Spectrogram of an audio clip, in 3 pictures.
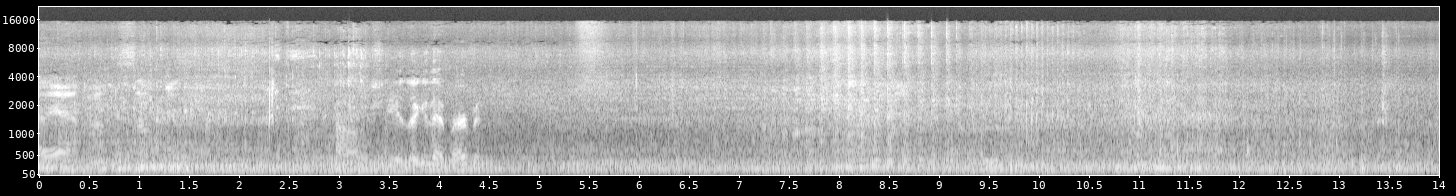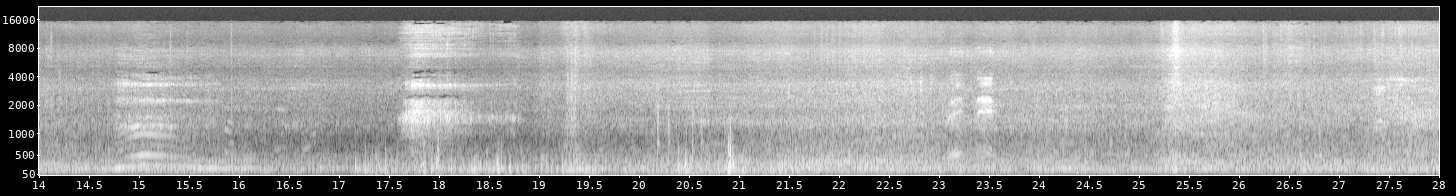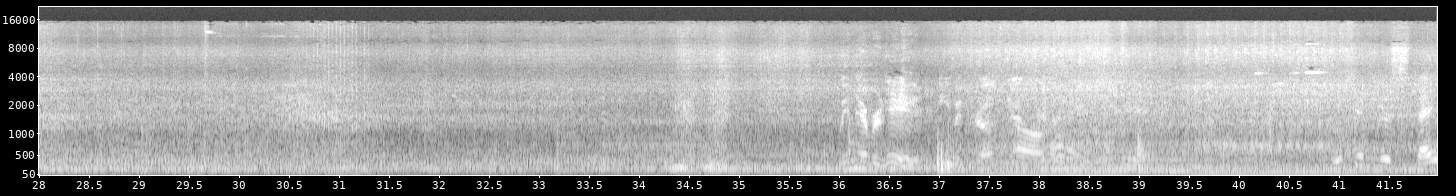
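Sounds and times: tyre and cab rumble: 0.0 - 41.9.

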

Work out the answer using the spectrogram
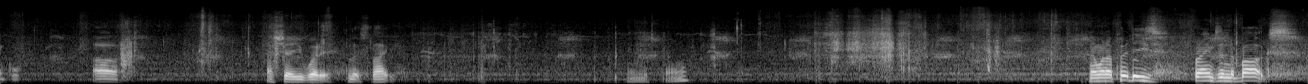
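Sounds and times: honey bees buzzing: 0.0 - 13.0
rustling: 4.0 - 11.0.

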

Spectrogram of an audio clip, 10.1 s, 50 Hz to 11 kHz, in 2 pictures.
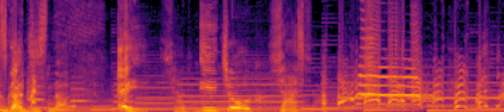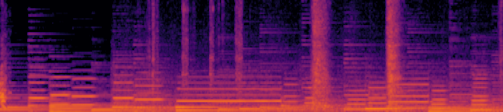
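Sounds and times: background music with held notes: 0.0 - 10.0
women laughing: 3.0 - 5.3.

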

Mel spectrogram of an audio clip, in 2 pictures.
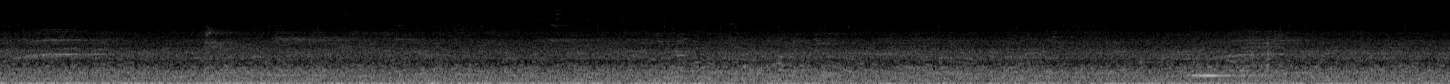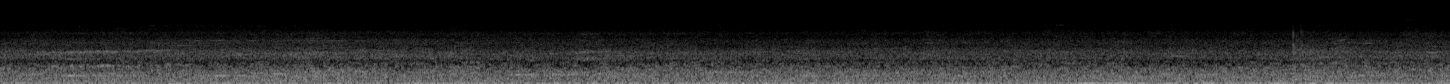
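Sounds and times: busy shopping mall rumble: 0.0 - 29.0.

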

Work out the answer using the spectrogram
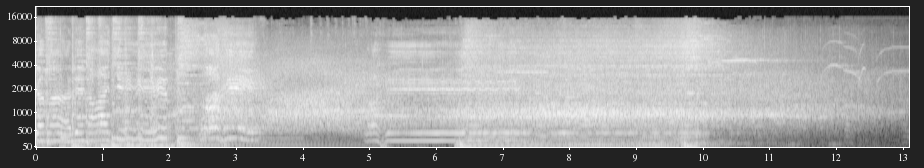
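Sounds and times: audience cheering: 2.5 - 13.0
whistles from audience: 6.3 - 13.0.

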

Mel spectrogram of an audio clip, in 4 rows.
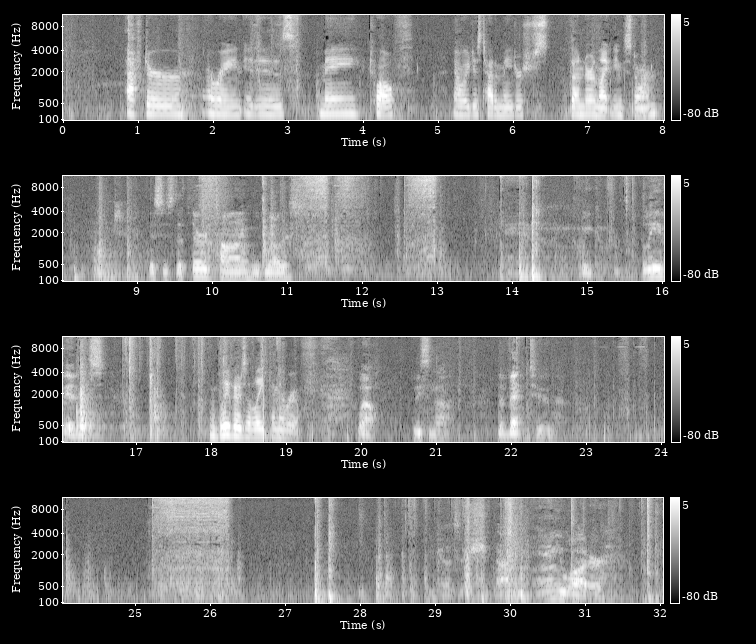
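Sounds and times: cordless drill running: 9.8 - 10.2, 11.2 - 12.0, 12.6 - 13.1, 25.2 - 26.4.

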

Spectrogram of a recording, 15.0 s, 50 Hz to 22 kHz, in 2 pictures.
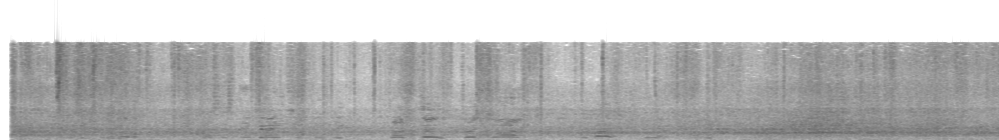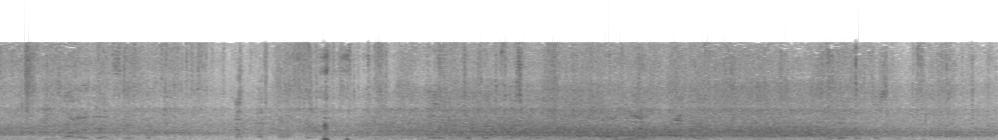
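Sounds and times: road traffic noise: 0.1 - 14.9.

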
